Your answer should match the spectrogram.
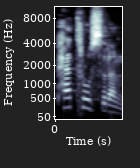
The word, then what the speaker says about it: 페트로스: 근데 베드로는 헬라식 발음 페트로스라는 단어거든요.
